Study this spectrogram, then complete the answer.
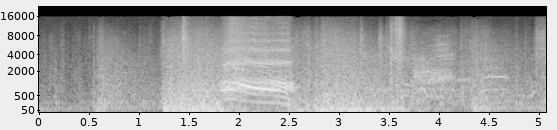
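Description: A loud musket volley from massed gunners in Total War: Shogun 2 breaks out as a sudden crackling burst of many overlapping shots, followed by a rolling boom and echoing rumble, with a shouted voice over it.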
